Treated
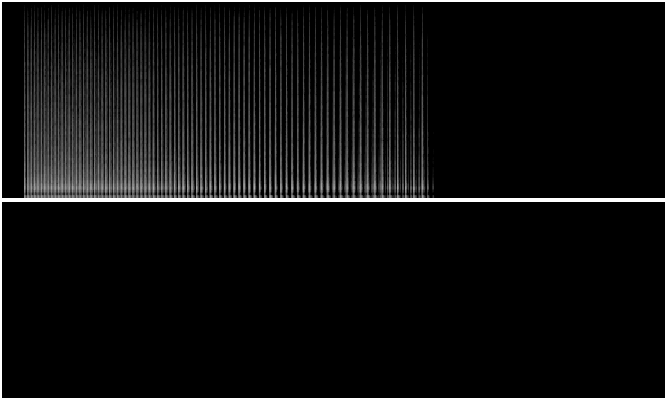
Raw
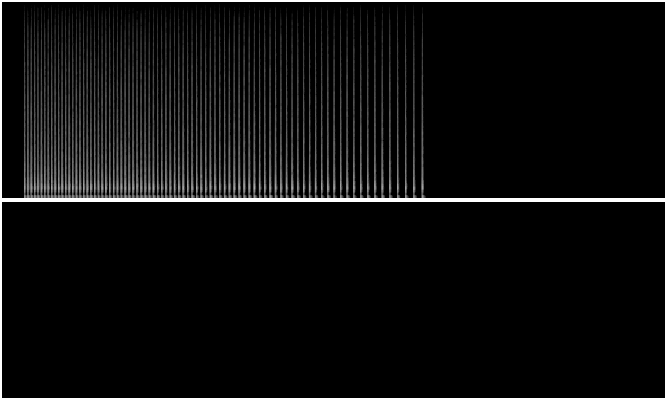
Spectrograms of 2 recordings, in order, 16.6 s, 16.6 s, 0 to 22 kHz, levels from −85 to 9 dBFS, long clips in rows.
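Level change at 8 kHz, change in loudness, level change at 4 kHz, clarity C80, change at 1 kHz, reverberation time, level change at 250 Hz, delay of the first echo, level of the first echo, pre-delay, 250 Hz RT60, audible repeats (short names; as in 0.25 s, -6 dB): 0.0 dB, 0.0 dB, 0.0 dB, none, 0.0 dB, none, 0.0 dB, 67 ms, -19.0 dB, none, none, 1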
